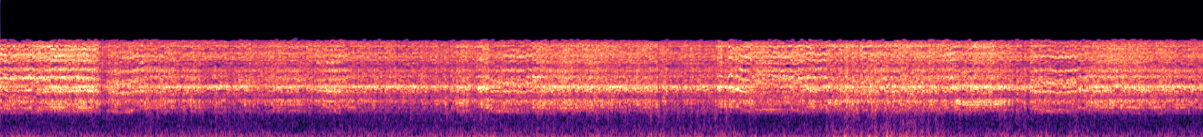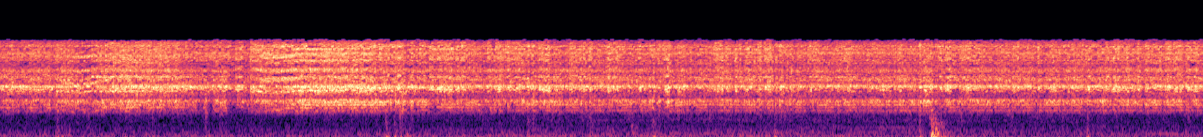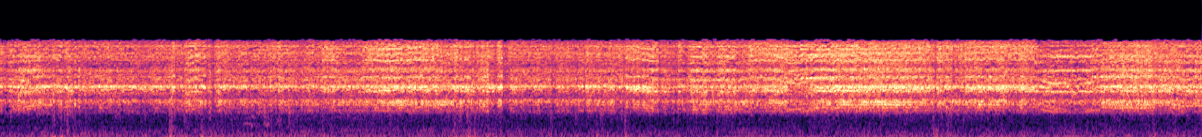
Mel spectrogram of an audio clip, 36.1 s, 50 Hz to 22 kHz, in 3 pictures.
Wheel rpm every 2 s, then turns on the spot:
220, 230, 230, 220, 230, 230, 230, 230, 230, 240, 230, 230, 230, 230, 230, 220, 230, 220.
none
